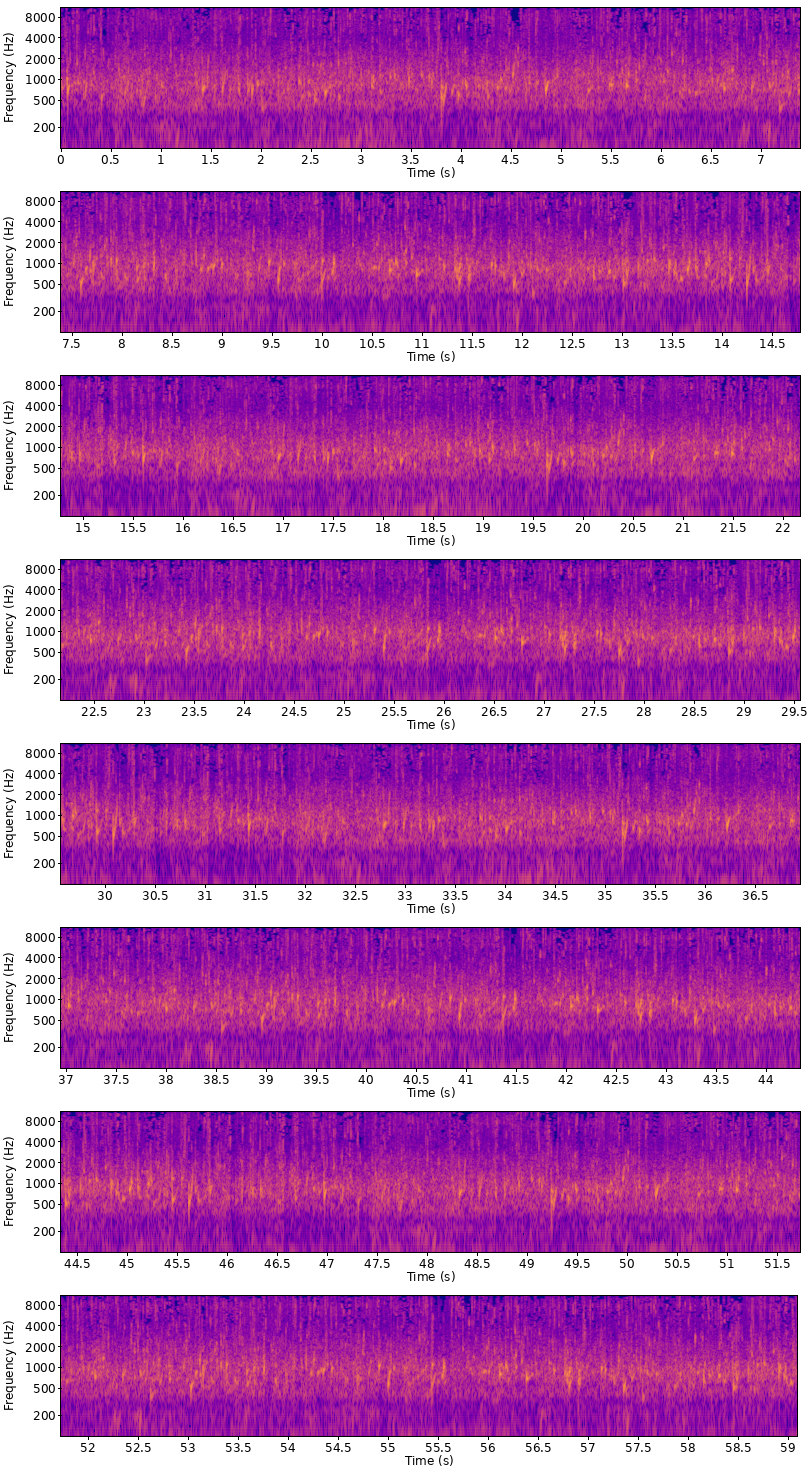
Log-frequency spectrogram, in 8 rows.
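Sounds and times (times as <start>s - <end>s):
water trickling: 0.0s - 59.0s.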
